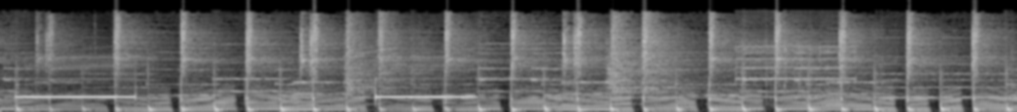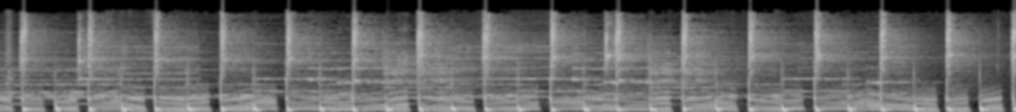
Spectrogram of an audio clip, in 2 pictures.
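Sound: telephone ringback tone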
